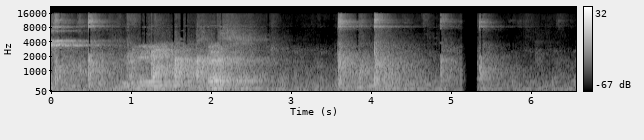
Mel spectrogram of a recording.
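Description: Table tennis ball hits ringing off bats and table, a couple of sharp pings at the very start, then after a short gap four more ball impacts in the second half, spaced about half a second apart, as the rally ends and the ball bounces away.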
